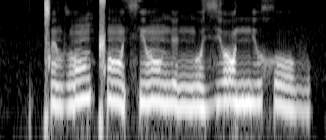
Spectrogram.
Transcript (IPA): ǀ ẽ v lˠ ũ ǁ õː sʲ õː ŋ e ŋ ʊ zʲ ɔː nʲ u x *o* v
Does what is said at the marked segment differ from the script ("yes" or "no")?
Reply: no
